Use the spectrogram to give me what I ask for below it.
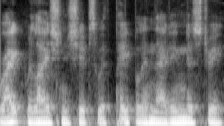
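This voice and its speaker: In an Australian accent, a man speaks with a very deep, low pitch and a dark, mellow, somewhat breathy tone. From Sydney, Australia. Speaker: real estate investor. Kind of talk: casual chat. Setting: studio.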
